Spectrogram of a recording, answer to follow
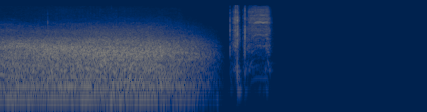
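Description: Road traffic noise that fades out over about two seconds, then a single SLR camera shutter firing with a quick cluster of clicks, followed by silence.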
